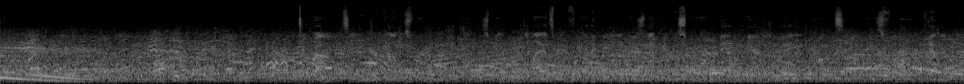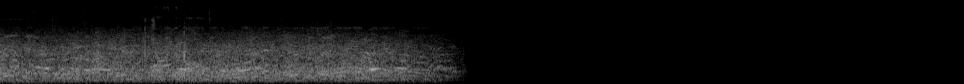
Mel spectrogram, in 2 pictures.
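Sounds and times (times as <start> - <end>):
baseball game sounds: 0.0 - 14.1.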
